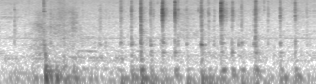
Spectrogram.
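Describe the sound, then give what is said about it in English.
Rapid, irregular clacking of keys on a computer keyboard, struck fairly hard, with a steady busy rhythm and no voices. “I hear somebody pounding on the keyboard.”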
